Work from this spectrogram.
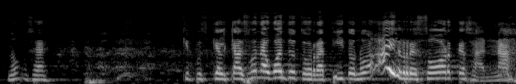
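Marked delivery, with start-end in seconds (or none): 3.7-4.6 mock dismay. Mock dismay over underwear elastic.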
